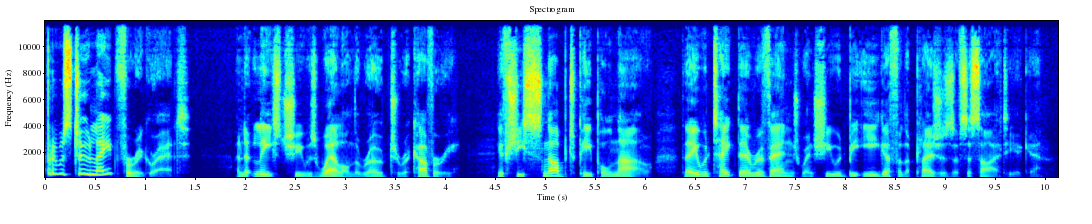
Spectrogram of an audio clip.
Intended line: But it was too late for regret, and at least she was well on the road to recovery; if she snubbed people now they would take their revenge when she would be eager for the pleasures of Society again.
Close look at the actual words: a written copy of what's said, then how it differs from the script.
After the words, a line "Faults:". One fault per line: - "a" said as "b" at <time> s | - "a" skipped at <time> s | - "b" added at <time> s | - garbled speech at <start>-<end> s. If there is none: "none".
But it was too late for regret, and at least she was well on the road to recovery; if she snubbed people now they would take their revenge when she would be eager for the pleasures of Society again.
Faults:
none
